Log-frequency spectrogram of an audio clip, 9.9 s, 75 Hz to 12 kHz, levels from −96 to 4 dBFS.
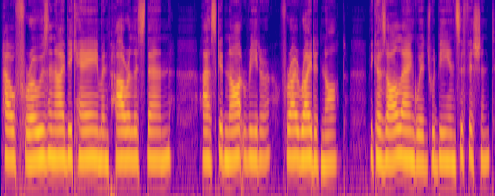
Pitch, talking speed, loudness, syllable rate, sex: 200 Hz, 135 wpm, -16 LUFS, 4.2 syllables/s, female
